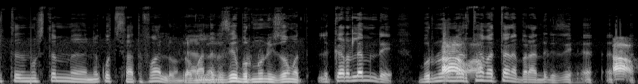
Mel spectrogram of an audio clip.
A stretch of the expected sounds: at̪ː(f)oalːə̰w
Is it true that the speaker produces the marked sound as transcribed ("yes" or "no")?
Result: yes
